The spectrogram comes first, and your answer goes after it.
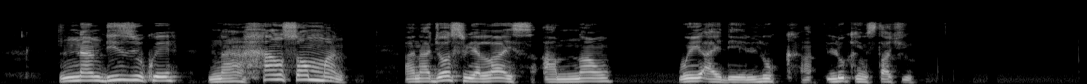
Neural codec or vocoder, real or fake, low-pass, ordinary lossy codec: none; real; 7.2 kHz; none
